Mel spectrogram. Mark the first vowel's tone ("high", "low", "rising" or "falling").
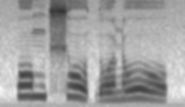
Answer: high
